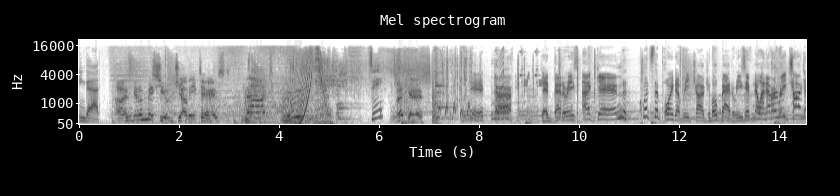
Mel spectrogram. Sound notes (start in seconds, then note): 4.0 saber fizzles; 8.2 frustrated grunts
